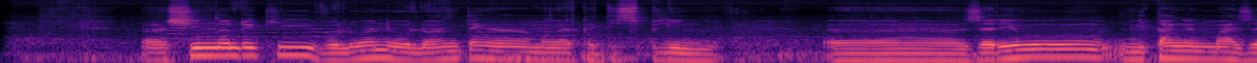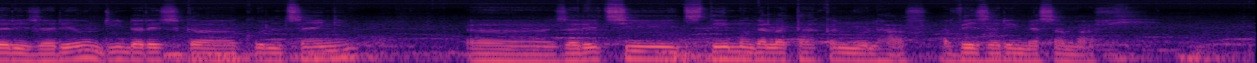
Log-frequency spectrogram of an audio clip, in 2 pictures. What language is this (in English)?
Tsimihety Malagasy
